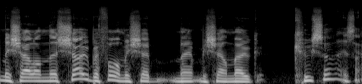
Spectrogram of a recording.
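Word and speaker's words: Michelle Moog-Koussa: well we've had Michelle on the show before Michelle Moog Coosa is that how you pronounce it yeah it's correct that's correct so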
